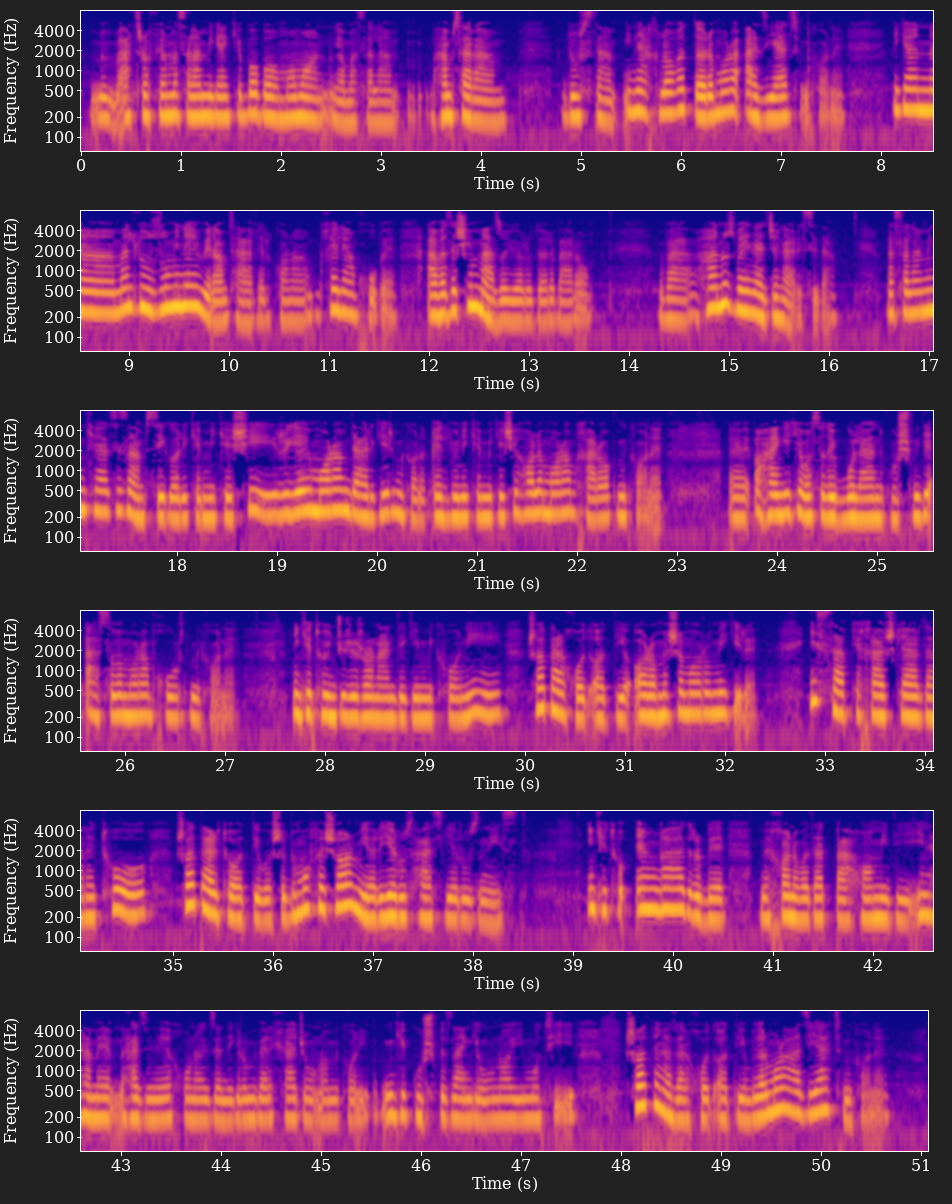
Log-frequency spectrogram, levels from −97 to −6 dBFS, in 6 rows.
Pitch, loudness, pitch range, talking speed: 205 Hz, -27 LUFS, 190-230 Hz, 160 wpm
